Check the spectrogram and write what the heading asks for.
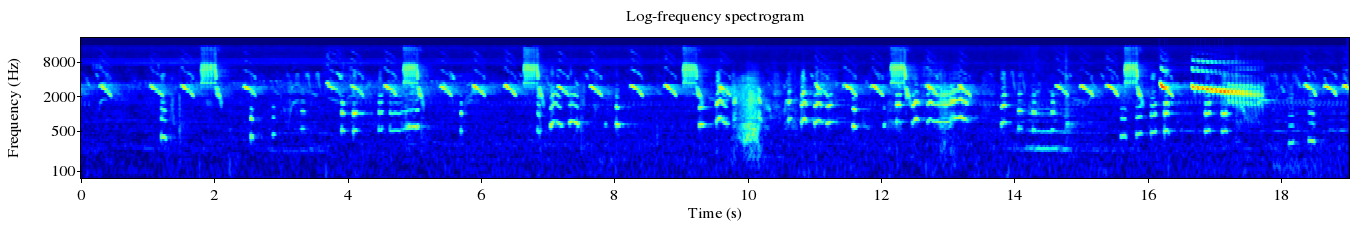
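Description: Monkey calls amid jungle birdsong: a steady run of short, high, falling chirps about twice a second, with lower squeaky calls mixed in. Near the end comes a loud, fast rattling chatter.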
